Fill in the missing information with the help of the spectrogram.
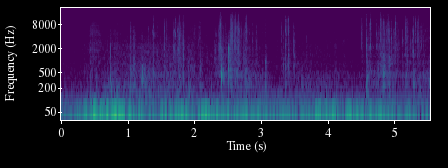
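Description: Clear plastic storage envelopes holding scrapbook paper packs crinkling and rustling as they are handled and moved, in several short, irregular rustles with light clicks.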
